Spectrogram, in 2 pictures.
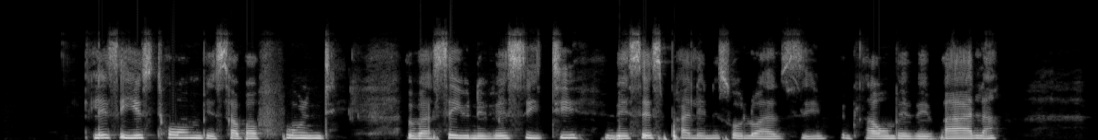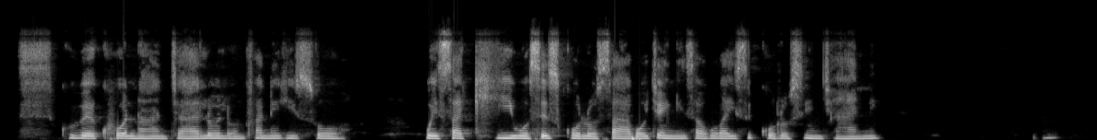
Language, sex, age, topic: North Ndebele, female, 36-49, education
